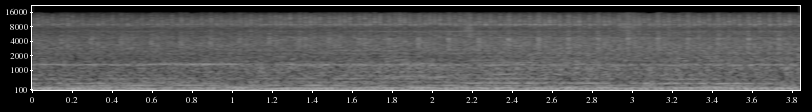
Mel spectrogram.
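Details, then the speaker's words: BMW E36 M3 S52 high-mileage engine, first start since ownership, warming toward operating temperature: steady idle with a light quick ticking, which the owner attributes to lifters, though injectors were also considered; instant oil pressure. "no that's that's lifters that's lifters all day high mileage engine"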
